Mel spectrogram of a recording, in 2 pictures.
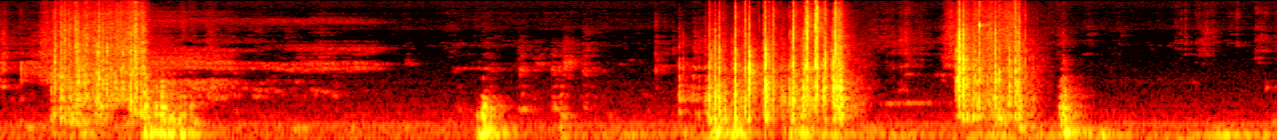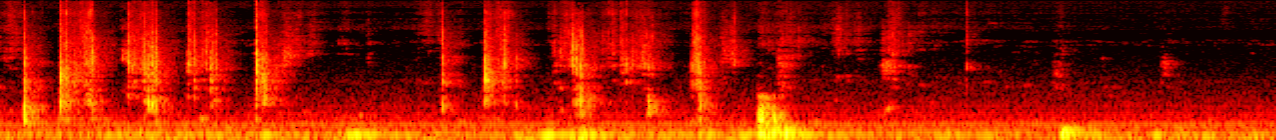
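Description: Deck of oracle cards being shuffled: quick rasping riffles near the start and again about four to five seconds in, then a run of light clicks as the deck is squared and handled, with a single knock about ten seconds in.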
